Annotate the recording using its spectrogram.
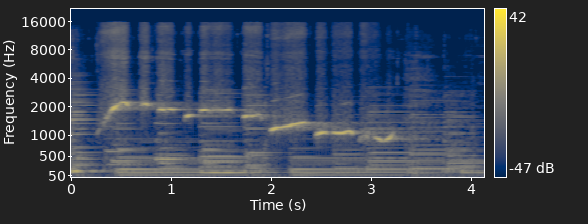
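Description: A man whistling a short descending melodic phrase over held chords on a digital keyboard. The whistle slides up to a high note just after the start, then steps down through several lower notes and ends with a small wavering turn about three seconds in.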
